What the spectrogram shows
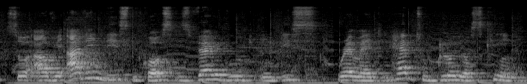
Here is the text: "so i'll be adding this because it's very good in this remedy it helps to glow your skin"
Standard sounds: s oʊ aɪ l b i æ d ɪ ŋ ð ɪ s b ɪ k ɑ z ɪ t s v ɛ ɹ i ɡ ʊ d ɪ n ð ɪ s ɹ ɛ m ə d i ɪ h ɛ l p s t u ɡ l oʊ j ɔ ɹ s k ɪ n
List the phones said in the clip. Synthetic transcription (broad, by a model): s oʊ aɪ l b i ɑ d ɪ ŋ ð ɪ s b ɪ k ɑ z ɪ t s v ɛ ɹ i ɡ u d ɪ n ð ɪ s ɹ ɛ m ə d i h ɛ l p t u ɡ l oʊ j ɔ s k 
